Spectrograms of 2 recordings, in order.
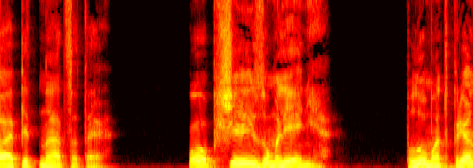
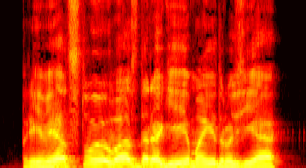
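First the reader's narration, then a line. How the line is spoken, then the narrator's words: Loud. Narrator (Russian): громко произнес великий Делакорте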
